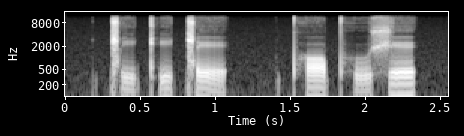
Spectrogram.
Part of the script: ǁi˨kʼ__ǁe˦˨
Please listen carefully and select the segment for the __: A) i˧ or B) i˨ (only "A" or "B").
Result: A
